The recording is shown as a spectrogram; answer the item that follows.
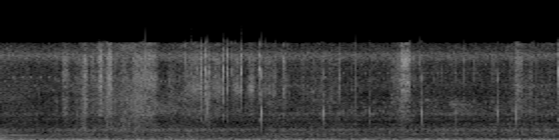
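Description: Scattered light ticks and clicks over a faint outdoor background hiss, with no insect buzz.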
